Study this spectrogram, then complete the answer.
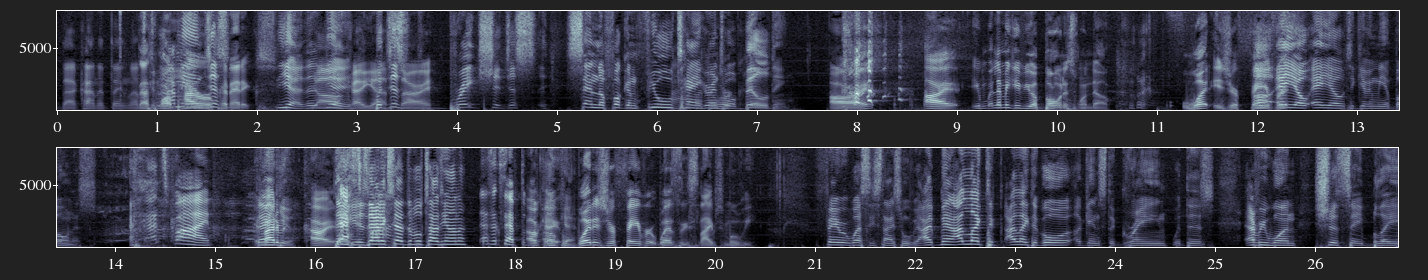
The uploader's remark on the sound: Live From Bergen St Comics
